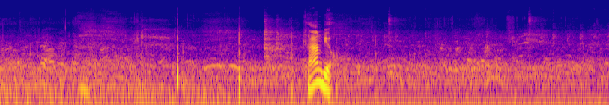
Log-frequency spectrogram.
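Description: A ball thuds on a concrete court.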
